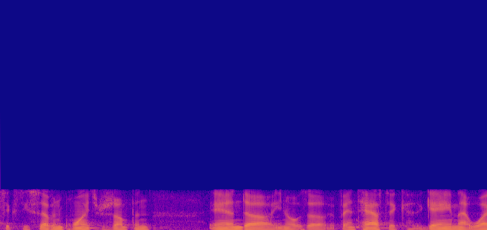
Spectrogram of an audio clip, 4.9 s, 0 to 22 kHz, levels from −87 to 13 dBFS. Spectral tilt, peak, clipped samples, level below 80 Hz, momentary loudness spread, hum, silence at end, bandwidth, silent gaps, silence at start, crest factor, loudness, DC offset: -11 dB/octave; -4 dBFS; under 0.1%; -52 dBFS; 10 LU; none; 0 s; 4 kHz; none; 0 s; 20 dB; -25 LUFS; under 0.1%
